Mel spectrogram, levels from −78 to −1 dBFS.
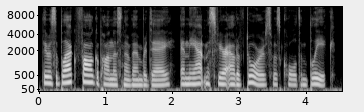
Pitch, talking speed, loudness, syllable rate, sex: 190 Hz, 250 wpm, -18 LUFS, 6.1 syllables/s, female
